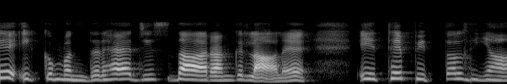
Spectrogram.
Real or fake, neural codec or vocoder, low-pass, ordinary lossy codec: fake; codec, 24 kHz, 1.2 kbps, DualCodec; 7.2 kHz; none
